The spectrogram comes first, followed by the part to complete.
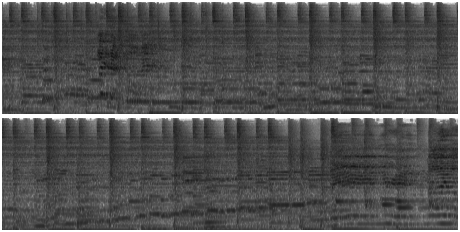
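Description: Live country band playing an instrumental break: bass and drums keep a steady beat under a lead guitar line whose notes slide up and down in pitch.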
